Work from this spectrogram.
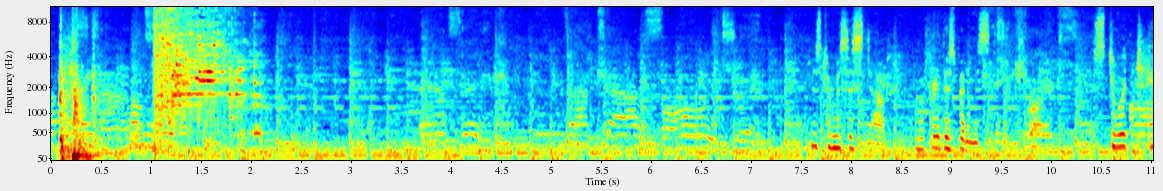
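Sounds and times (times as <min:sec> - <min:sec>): background music: 0:00.0 - 0:11.0
glass breaking: 0:00.1 - 0:02.3.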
